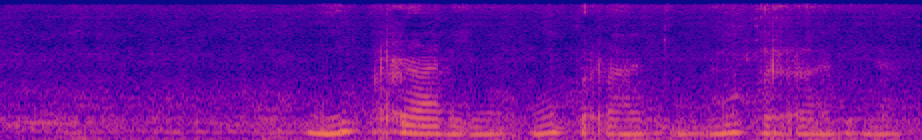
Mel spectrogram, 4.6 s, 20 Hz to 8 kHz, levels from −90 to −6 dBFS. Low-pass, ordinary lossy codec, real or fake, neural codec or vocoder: 7.2 kHz; none; fake; codec, 16 kHz in and 24 kHz out, 1.1 kbps, FireRedTTS-2 codec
